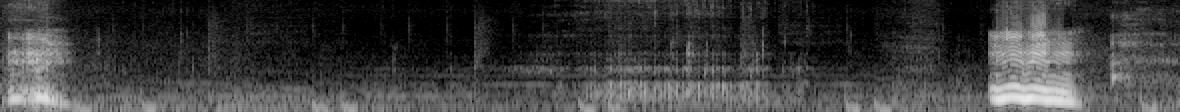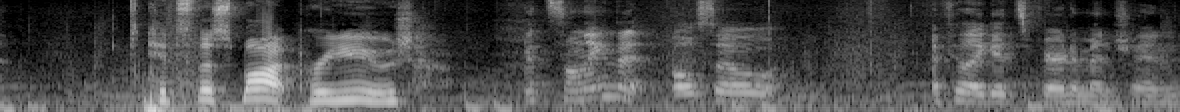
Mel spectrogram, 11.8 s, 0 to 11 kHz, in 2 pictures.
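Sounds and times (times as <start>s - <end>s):
speech: 0.0s - 0.4s, 6.7s - 8.1s, 8.7s - 9.9s, 10.6s - 11.7s
soft airy slurp of a drink: 2.7s - 4.2s
brief vocal noises: 2.7s - 5.6s
loud throaty gulp: 2.7s - 5.7s.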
